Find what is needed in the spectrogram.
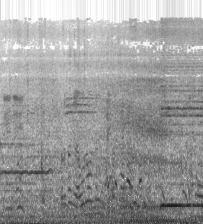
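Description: Busy street ambience: several people's voices around a food stall over a steady rumble of passing traffic, with a steady tone held for about a second near the end.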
